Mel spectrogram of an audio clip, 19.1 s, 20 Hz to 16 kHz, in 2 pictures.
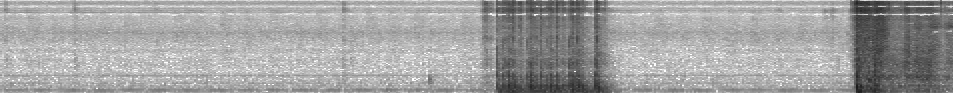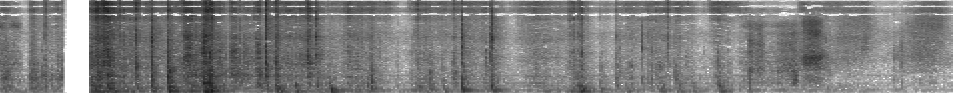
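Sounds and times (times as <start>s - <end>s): kitten scrambling in cardboard box: 8.6s - 17.0s.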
